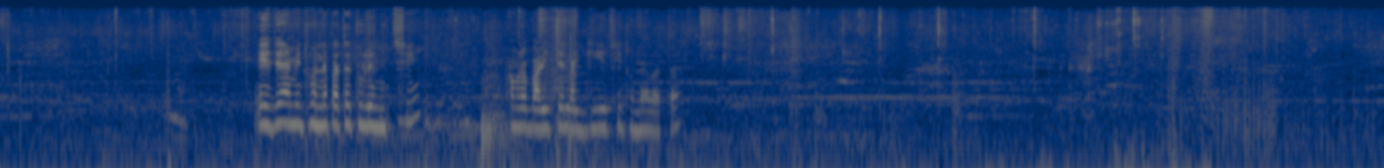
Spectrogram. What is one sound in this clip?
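Leafy stems snap softly as they are picked by hand.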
